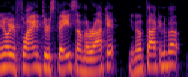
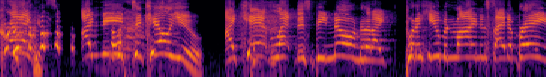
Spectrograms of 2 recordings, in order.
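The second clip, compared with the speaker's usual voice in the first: very high, fervent, impassioned put-on screaming; 10 semitones higher than usual. A game's boss character confronts the man turned into a mouse, screaming passionately. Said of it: "He's screaming".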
